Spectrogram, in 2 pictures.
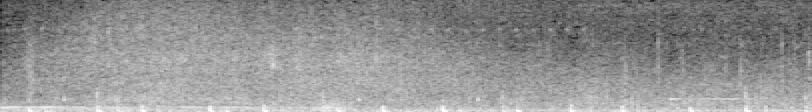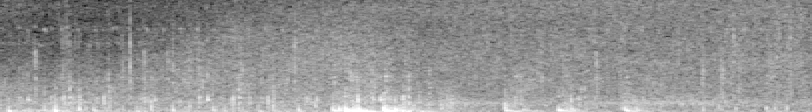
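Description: Footsteps thud quickly on wooden boards and stairs.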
